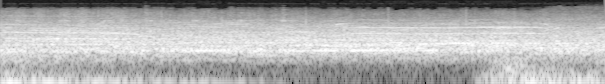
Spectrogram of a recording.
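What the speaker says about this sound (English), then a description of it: "this crowd does not like that call" Stadium crowd at an NFL football game between the Detroit Lions and Miami Dolphins reacts to a penalty call with a steady, loud wash of murmuring and booing-like noise that swells again near the end.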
